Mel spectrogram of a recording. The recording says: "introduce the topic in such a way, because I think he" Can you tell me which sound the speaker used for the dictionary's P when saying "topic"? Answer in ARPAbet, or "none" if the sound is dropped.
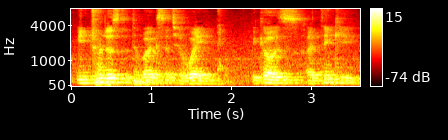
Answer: B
